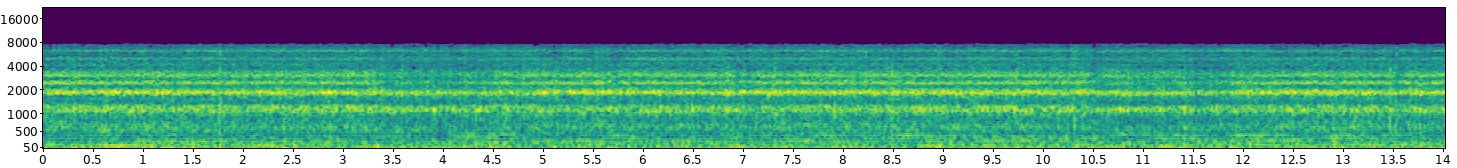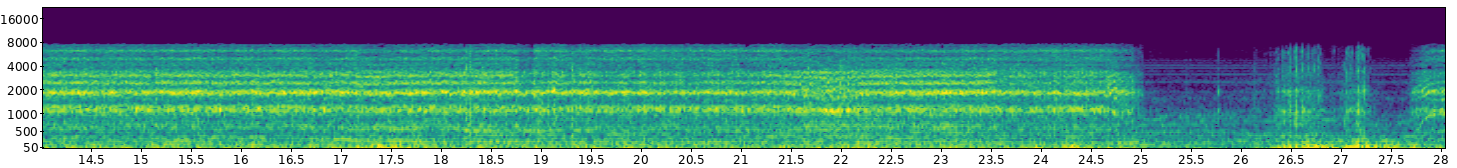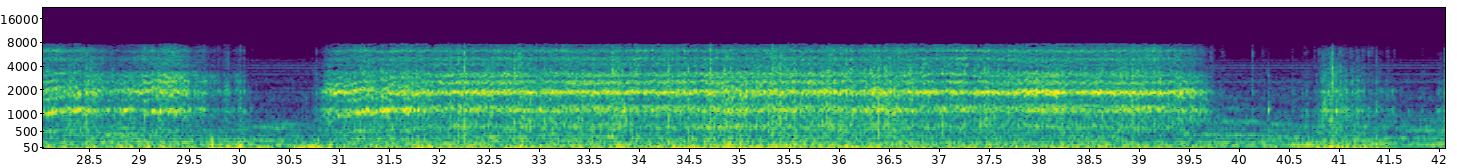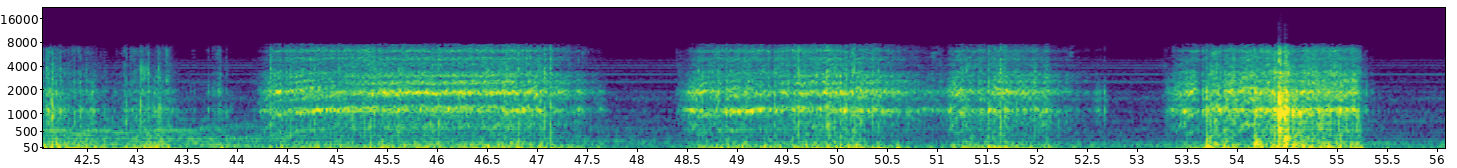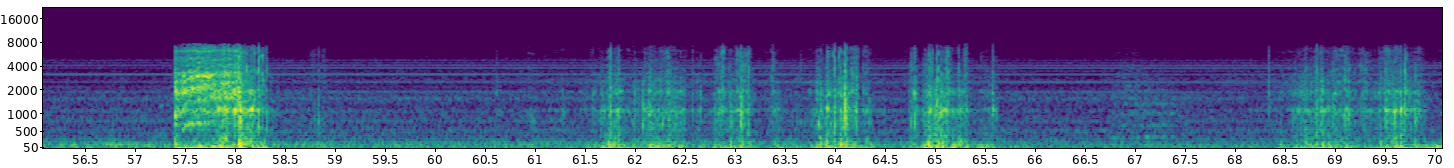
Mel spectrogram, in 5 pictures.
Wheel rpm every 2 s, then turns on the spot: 160, 160, 160, 160, 160, 160, 160, 160, 160, 160, 160, 160, 90, 30, 40, 70, 160, 160, 160, 140, 10, 20, 110, 100, 90, 60, 30, 120, 20, 30, 0, 20, 20, 0, 10.
24-28 40-44 62-66 68-70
